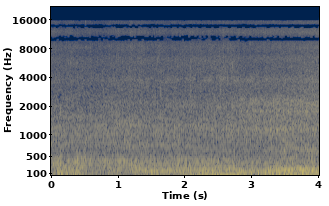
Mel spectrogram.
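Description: Heavy rain falling, with a vehicle's engine idling close by as a low steady hum that grows firmer in the second half.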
